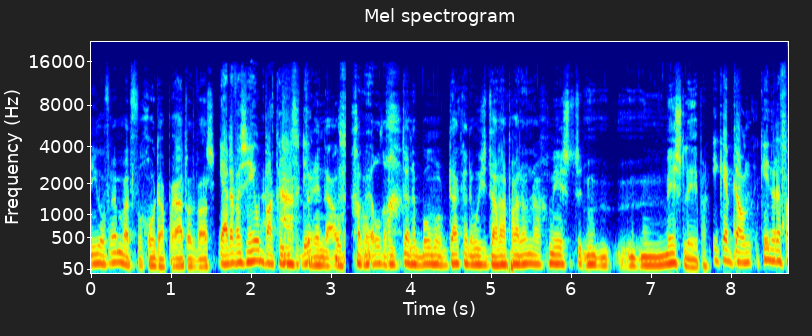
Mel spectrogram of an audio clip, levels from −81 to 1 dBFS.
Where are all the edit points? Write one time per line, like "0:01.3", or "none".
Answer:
0:03.2
0:07.7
